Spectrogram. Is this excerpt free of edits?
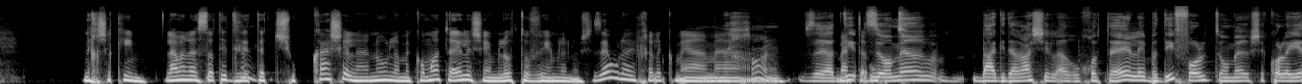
yes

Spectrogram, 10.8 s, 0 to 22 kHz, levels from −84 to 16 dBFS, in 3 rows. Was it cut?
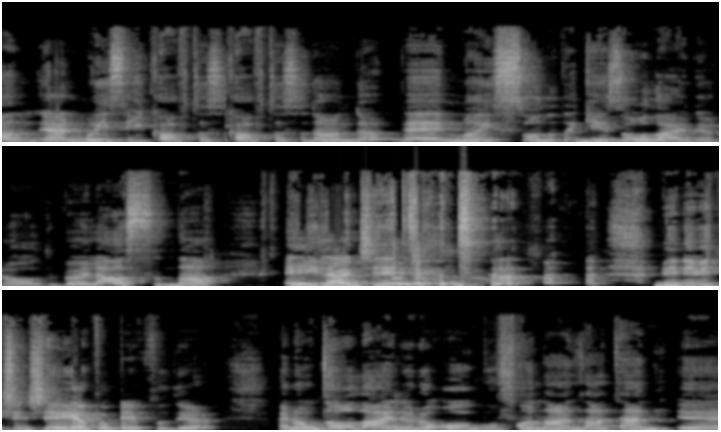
yes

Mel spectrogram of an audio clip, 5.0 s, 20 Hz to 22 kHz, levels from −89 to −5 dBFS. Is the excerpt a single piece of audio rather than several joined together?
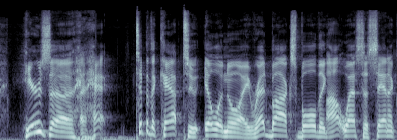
no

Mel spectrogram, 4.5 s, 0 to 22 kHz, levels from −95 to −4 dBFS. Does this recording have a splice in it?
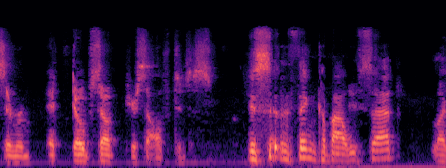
yes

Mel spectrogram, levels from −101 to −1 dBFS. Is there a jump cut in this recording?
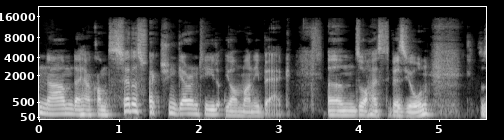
yes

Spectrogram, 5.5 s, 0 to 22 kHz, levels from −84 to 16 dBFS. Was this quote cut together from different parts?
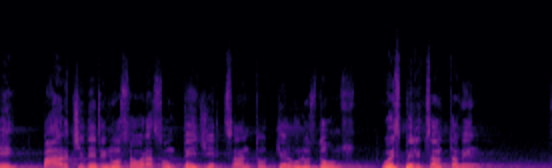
yes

